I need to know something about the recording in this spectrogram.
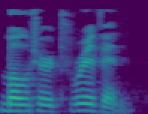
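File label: "motor-driven", English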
